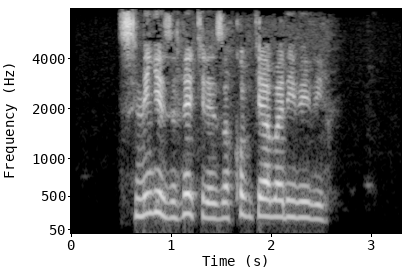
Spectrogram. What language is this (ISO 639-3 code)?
kin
